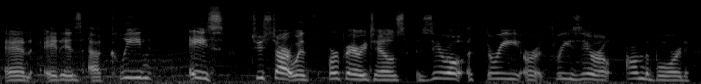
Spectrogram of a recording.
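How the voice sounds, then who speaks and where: A woman's voice: a little high, measured pace, fairly bright tone, slight background noise. A woman commentating live on a racing game, adding analysis as an esports co-caster.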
